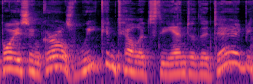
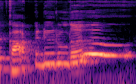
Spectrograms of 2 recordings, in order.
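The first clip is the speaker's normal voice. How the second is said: higher rooster crow; 8 semitones higher, 4 dB louder than usual. Acted. Reading to children, a rooster crow. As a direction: crow it out for the kids. Reading farm animal noises.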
